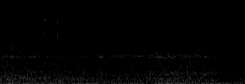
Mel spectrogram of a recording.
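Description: Near silence with a few faint computer mouse clicks, the clearest about half a second in.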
